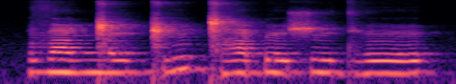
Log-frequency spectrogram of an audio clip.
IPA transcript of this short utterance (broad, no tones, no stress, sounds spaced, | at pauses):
z æ ŋ͡ǁ ø ɡ͡ǁ ʉ ɡ͡ǁ æ ɓ ø ʃ ʉ dʱ ø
